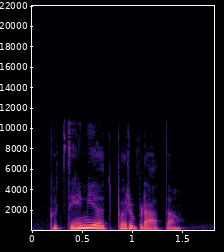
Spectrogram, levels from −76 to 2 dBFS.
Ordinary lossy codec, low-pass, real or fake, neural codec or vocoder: none; 10.8 kHz; fake; codec, 24 kHz, 0.9 kbps, WavTokenizer, medium speech release version 1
